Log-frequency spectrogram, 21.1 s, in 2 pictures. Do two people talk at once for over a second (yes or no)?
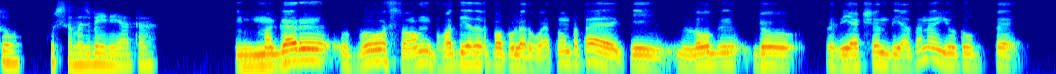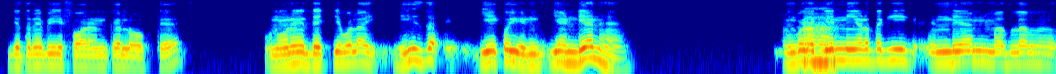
no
